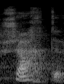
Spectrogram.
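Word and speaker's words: Szachter: It's pronounced Schachter.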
